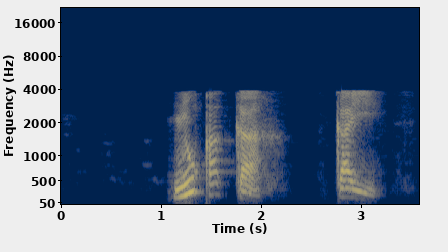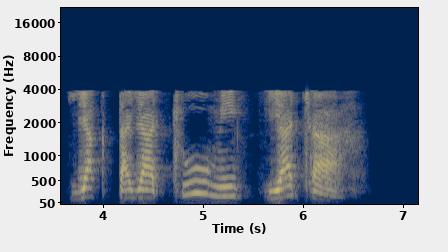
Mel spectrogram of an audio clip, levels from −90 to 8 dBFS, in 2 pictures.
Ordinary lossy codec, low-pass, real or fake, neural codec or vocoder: AAC, 16 kbps; 7.2 kHz; real; none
